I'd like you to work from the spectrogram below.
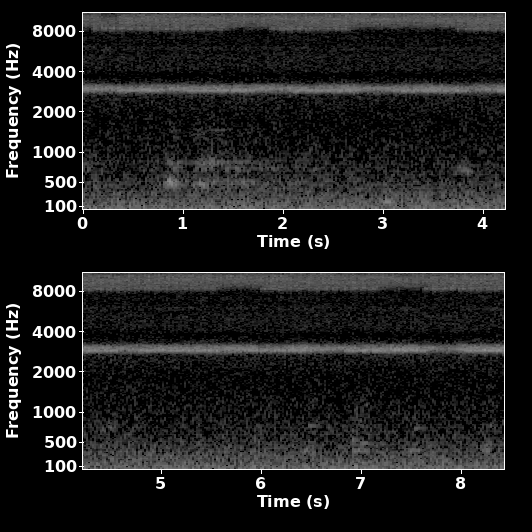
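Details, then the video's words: Crickets in a garden on an evening night produce a sustained, even high trill with a faint higher overtone; a few soft, low murmurs drift in early and near the end. "Night sounds of beautiful crickets in the garden"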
